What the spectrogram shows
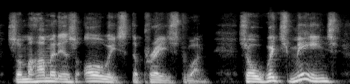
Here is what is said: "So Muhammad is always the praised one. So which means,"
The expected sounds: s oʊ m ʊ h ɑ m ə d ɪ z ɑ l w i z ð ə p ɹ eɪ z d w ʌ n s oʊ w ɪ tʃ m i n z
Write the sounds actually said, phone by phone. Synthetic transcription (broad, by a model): s oʊ m ʊ h ɑ m ə d ɪ z ɑ l w i z ð ə p ɹ eɪ z d w ʌ n s oʊ w ɪ tʃ m i n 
